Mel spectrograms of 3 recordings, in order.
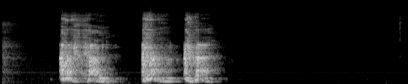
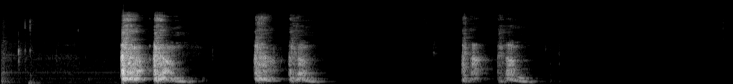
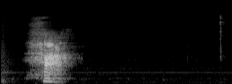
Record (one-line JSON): {"cough_length": "4.1 s", "cough_amplitude": 32767, "cough_signal_mean_std_ratio": 0.41, "three_cough_length": "7.3 s", "three_cough_amplitude": 32768, "three_cough_signal_mean_std_ratio": 0.27, "exhalation_length": "2.3 s", "exhalation_amplitude": 28398, "exhalation_signal_mean_std_ratio": 0.27, "survey_phase": "beta (2021-08-13 to 2022-03-07)", "age": "45-64", "gender": "Male", "wearing_mask": "No", "symptom_none": true, "smoker_status": "Never smoked", "respiratory_condition_asthma": false, "respiratory_condition_other": false, "recruitment_source": "REACT", "submission_delay": "0 days", "covid_test_result": "Negative", "covid_test_method": "RT-qPCR"}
